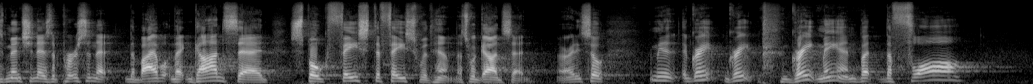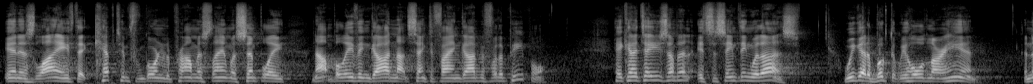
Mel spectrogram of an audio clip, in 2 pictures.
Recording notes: at Heritage Baptist Church, Lawrence Kansas on Sunday SS, February 14th, 2021.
